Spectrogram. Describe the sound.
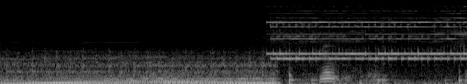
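A low, steady rumble fills the opening, then a phone starts ringing with an incoming call in a dark forest where a tent is pitched, a sustained, bright electronic tone that holds to the end. A short burst of voice sounds beneath it.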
